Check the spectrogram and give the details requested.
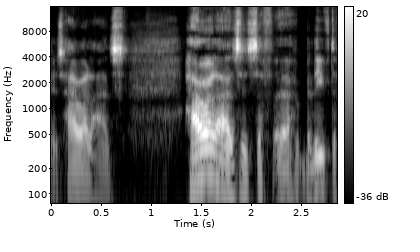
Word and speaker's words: Hagalaz: And if you reference the runes, really, the first stage of destruction is represented by Haralaz, okay, sometimes pronounced Hagalaz, but true pronunciation is Haralaz.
